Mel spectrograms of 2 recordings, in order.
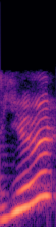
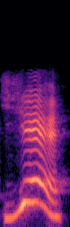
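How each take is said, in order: First: It sounds surprised. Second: It sounds warm and enthusiastic.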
